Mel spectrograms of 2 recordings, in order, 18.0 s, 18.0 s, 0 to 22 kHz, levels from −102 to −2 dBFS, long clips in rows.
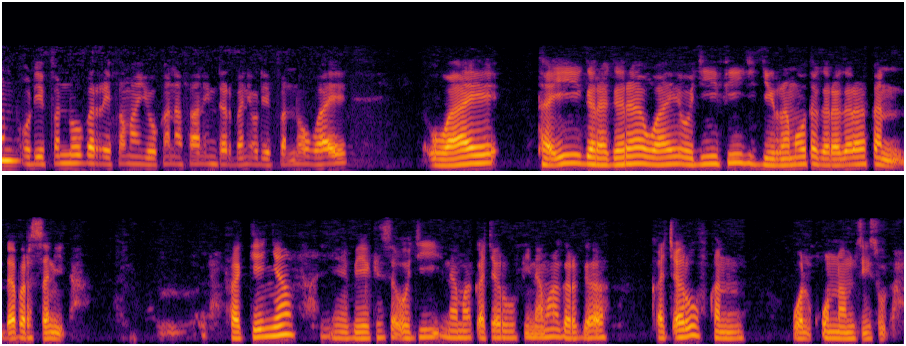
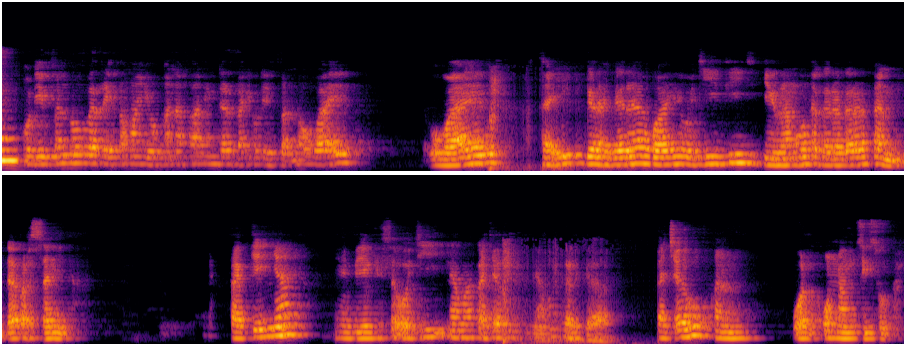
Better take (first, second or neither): first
